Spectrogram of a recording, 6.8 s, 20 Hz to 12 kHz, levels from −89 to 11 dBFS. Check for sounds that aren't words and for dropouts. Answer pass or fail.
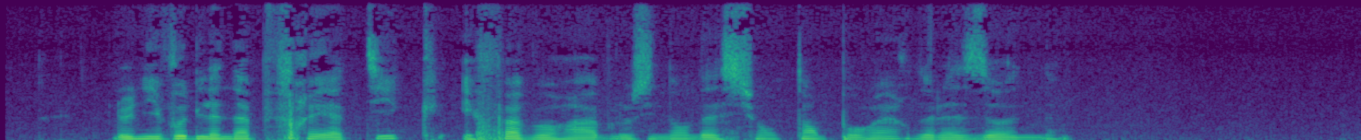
pass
